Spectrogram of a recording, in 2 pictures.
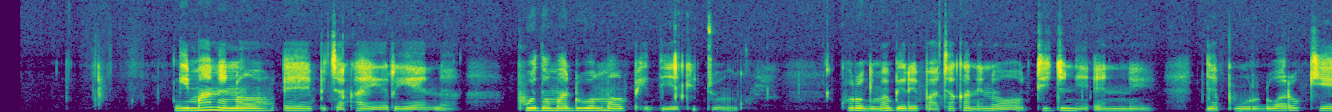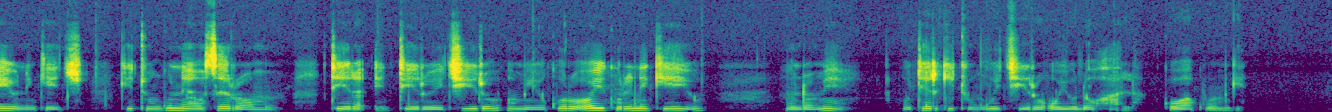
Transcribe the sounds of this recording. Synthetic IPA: ɡɪmanɛnɔepit͡ʃakʰaɛɾɪɛna | pʰwod̪omadwoŋmaɔpʰed̪iekʰituŋɡu | koɾoɡɪmabiɾepat͡ʃakanɛnɔtid͡ʒniʔɛnːe | d͡ʒapʰuɾdwaɾɔkʰejɔnɪket͡ʃkituŋɡunɛɔsɛɾɔmɔ | tʰeɾoet͡ʃiɾoomɪjokoɾoʔɔikʰoɾenekʰejo | mɔndɔmɪ | ɔteɾkitʰuŋɡuet͡ʃiɾoʔɔjʊdɔhala | kɔwakwo̰mɡɪ

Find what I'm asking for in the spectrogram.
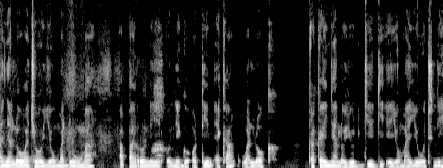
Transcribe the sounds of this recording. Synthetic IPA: aɲalɔwat͡ʃɔjomadwoŋmaːpaɾɔnɪoneɡoʔɔtɪmɛ̰kʰawalɔkː | akaiɲalɔjodɡiɡiʔejomajotnɪ

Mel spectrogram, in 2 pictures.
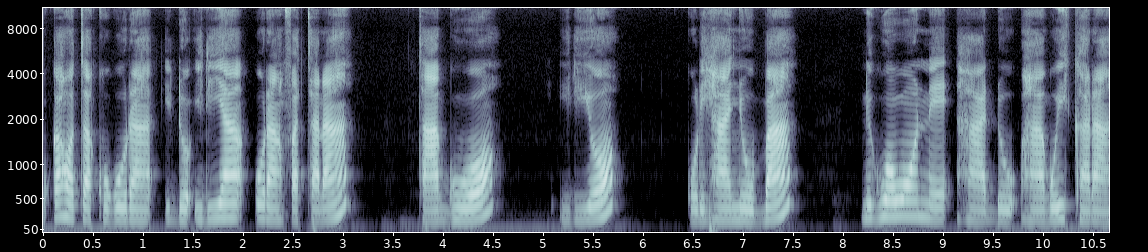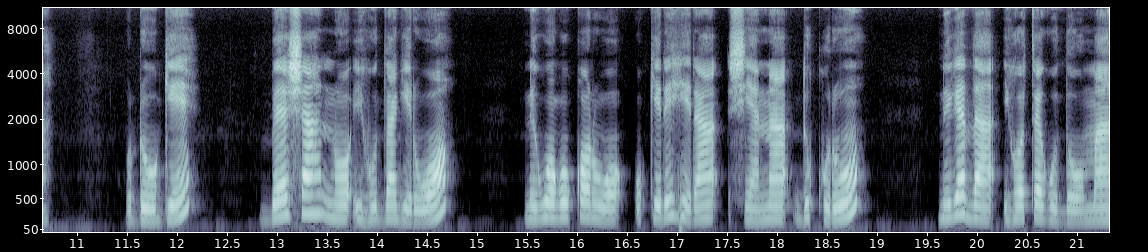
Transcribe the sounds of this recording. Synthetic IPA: okaɦɔtakoɣoɾaidɔʔiɾijaoɾaːfataɾa | taɡuɔ | iɾijɔ | koɾeɦaːɲoba | neɣwɔwɔnɛɦaːdoɦaɣoikaɾa | ondoːɡe | bɛʃanɔʔiɦoðaɣeɾwɔ | neɣwɔɣokɔɾwɔokeɾeɦeɾaʃianaðukuɾo | neɣɛðaiɦɔtɛɣoðɔma

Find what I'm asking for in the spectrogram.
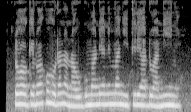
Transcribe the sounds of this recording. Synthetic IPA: ɾohɔɡɛɾwakohoɾananaoɡumaneanemaɲitiɾeadoaniːne

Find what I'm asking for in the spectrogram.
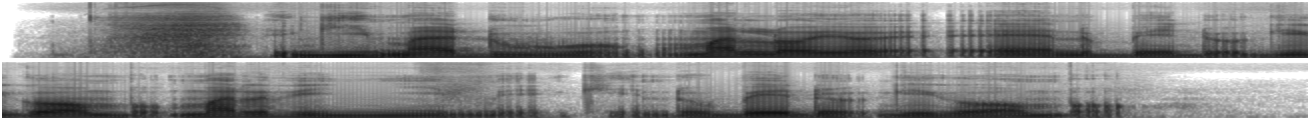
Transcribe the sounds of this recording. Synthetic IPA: ɡimadwwo̰ŋmalɔjɔɛnbedo̰ɡɪɡɔmbɔ̰mard̪iɲimḛkʰḛndobedo̰ɡɪɡɔmbɔ̰

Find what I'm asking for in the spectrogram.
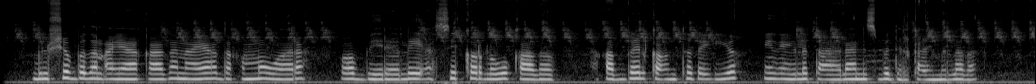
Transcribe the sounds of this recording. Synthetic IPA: bʊlʃɐbɐðɐnɐjaːqɑːðɐnɐjɐd̪ɑqɑmːɐwɑːɾɐ | ɔːbɛːɾaːlɛjɐsɪkʰɔrlɐɣʊqɑːðɔ | ɑqɑbɛːlkʰɐʕʊnt̪ʰɐðɐijɔ | ɪnɛjlɐt̪ʰɐʕaːlaːnɪsbɛd̪ɛlkʰɐʕɪmɪlːɐðɐ

